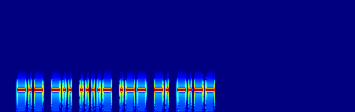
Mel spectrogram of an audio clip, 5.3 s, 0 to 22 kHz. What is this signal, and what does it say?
Morse code, heard as a keyed tone, about 28 wpm, 700 Hz. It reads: KD4WNY
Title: USA Call Signs - 6 Characters - Repeated 2x - 28wpm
